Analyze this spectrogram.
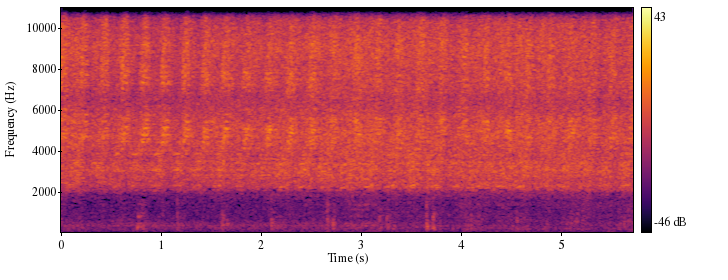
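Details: Summer chorus of bear cicadas by a huge camphor tree in Daitokuji Park, Nagasaki city, Japan: a loud, high, buzzing hiss pulsing in rapid, fairly even beats, a few faint clicks beneath.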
